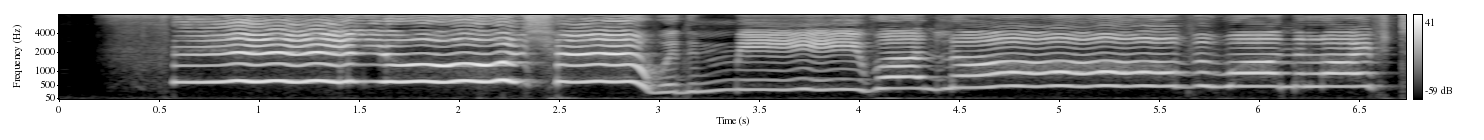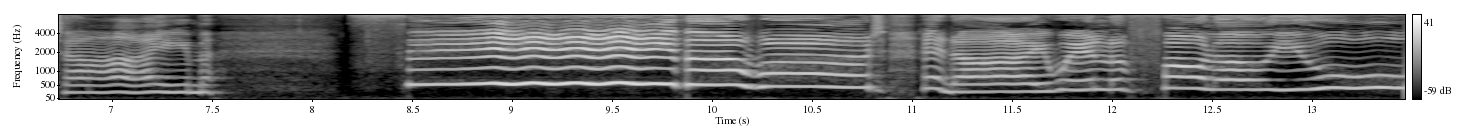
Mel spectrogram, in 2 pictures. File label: sE 2A cardioid female, microphones; se electronics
